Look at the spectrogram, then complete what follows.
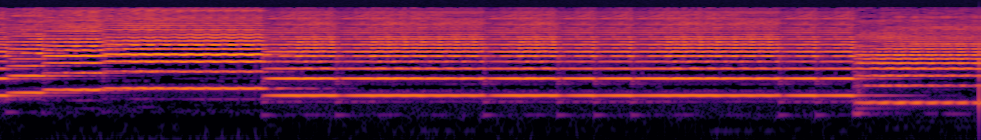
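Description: MuseScore's synthesized playback of the alto line of an a cappella SATB arrangement. A rising run of short notes leads into a long stretch of repeated notes on one pitch, then the line steps down near the end, with the other parts fainter underneath.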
